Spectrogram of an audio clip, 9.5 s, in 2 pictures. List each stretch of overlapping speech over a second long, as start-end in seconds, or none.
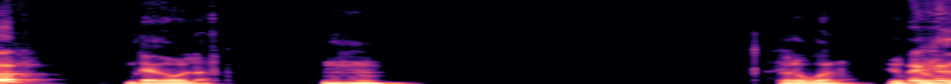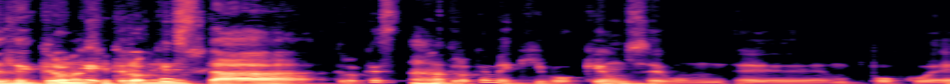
4.5-5.9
